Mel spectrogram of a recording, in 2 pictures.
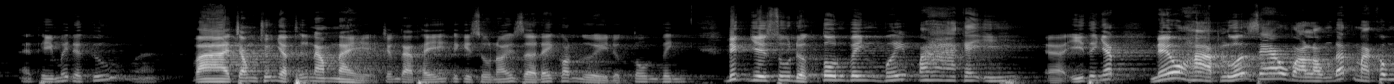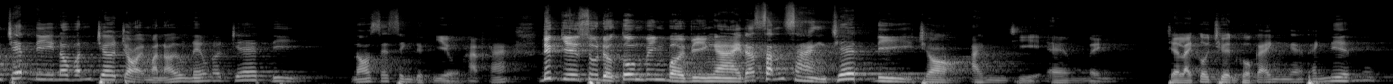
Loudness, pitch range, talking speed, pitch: -22 LUFS, 130-205 Hz, 200 wpm, 155 Hz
